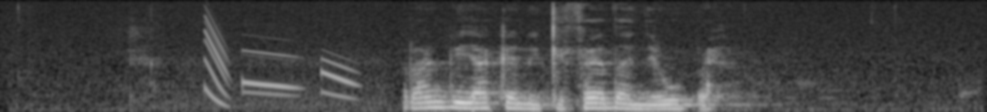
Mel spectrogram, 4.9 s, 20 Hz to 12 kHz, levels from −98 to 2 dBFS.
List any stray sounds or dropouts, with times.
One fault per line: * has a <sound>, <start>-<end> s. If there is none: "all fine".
* has a chirp, 1.0-1.8 s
